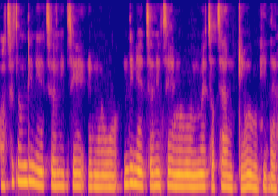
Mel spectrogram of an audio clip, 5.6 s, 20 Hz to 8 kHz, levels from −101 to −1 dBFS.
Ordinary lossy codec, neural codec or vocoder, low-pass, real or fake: none; codec, 16 kHz, 2 kbps, FreqCodec, larger model; 7.2 kHz; fake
